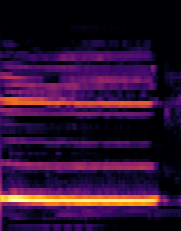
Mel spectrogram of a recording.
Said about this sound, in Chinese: 这会儿老三刚好想说话呢，教堂的警报声儿就突然响起来了，当当当当！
